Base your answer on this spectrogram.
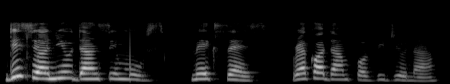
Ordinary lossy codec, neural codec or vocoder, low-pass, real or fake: none; none; 7.2 kHz; real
